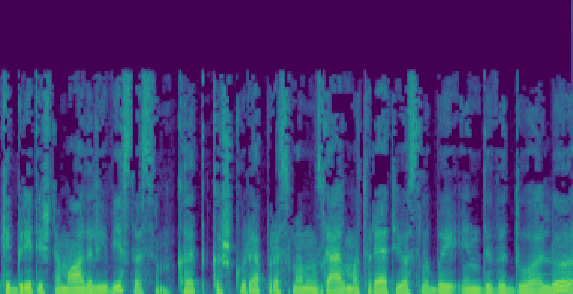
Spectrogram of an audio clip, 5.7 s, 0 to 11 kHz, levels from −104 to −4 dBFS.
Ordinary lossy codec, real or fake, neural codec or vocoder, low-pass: MP3, 32 kbps; fake; vocoder, 48 kHz, 128 mel bands, Vocos; 9.9 kHz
